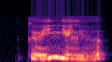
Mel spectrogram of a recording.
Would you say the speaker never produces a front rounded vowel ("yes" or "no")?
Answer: yes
